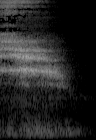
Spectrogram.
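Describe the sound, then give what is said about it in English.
A slow breath gives one soft, airy hiss that holds briefly and then fades away to silence. “Breathe in. Breathe out.”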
